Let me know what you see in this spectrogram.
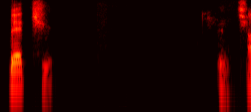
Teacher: T bertemu dengan Y itu dibacanya C.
